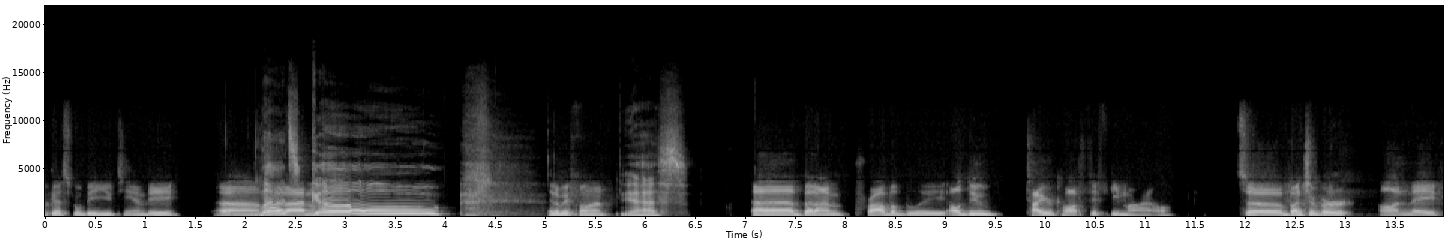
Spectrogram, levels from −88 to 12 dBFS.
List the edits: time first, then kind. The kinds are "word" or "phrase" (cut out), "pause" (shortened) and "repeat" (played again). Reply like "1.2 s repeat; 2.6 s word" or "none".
none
